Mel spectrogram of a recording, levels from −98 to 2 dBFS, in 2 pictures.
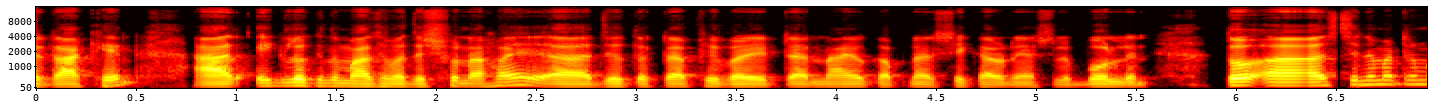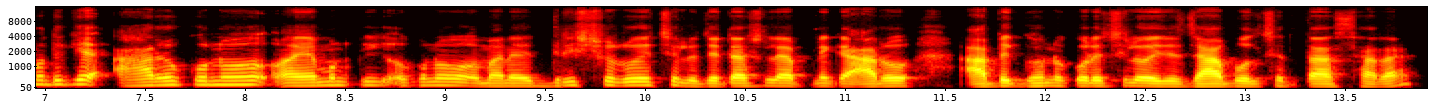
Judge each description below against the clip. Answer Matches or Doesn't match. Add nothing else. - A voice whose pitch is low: Matches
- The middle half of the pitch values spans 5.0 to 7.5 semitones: Matches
